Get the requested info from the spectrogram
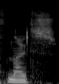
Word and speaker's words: Noth: If we've learned one thing this week, it's how to pronounce Christopher Noth's name. – Okay, so it's Chris Noth rhymes with both.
